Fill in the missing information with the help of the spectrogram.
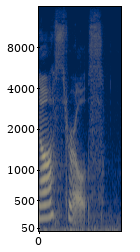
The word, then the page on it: nostrils: American English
